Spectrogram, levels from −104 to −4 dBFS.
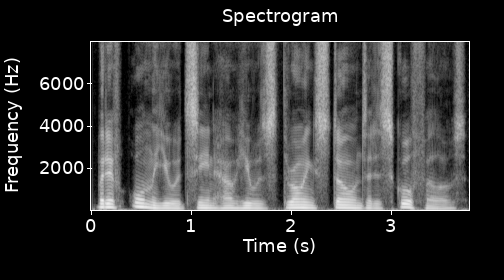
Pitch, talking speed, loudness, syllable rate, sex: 120 Hz, 240 wpm, -19 LUFS, 5.3 syllables/s, male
